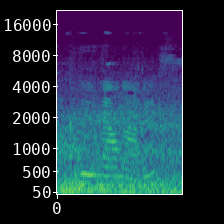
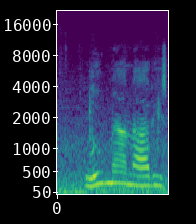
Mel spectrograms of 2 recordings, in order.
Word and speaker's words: Lou Malnati's: So we just Ubered to, how do you pronounce that? Lou Malnati's.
